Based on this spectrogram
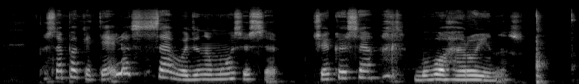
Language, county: Lithuanian, Vilnius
